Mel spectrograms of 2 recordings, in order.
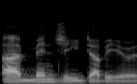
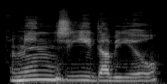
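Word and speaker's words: MinGW: That's up for debate, but Minji W is a common one. Minji W.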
